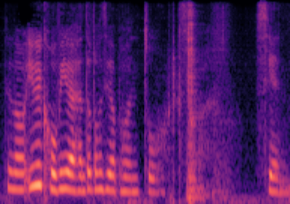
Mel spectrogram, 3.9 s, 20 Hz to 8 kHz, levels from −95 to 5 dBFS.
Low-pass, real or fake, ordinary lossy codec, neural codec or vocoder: none; fake; none; codec, 16 kHz, 0.5 kbps, X-Codec, WavLM features, trained on Multilingual LibriSpeech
